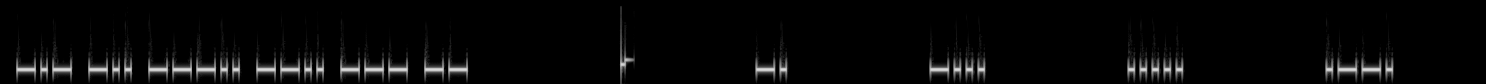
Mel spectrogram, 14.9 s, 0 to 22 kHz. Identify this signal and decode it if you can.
Morse code, heard as a keyed tone, about 20 wpm, spaced as for 10 wpm, 700 Hz. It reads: KD8ZOM NB5P
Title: USA Call Signs - 8x Character Spacing - 20wpm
